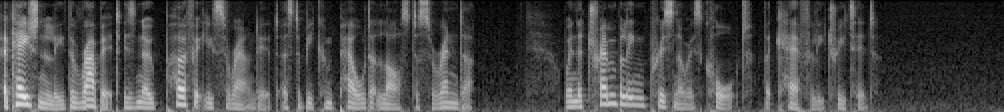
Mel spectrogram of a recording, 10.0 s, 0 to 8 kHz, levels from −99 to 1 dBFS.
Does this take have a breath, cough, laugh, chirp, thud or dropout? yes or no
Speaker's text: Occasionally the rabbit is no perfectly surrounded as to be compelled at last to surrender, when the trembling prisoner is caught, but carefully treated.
no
